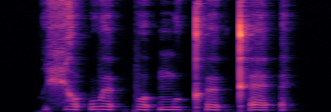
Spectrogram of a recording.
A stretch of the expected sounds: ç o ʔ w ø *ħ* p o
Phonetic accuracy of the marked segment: incorrect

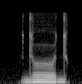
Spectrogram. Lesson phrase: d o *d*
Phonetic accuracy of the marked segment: correct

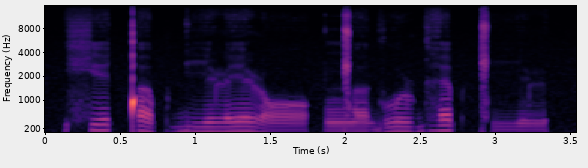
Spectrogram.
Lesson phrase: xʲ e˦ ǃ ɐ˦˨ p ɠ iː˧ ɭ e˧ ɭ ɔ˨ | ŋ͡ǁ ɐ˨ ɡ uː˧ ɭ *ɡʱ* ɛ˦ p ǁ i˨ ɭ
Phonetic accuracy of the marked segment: correct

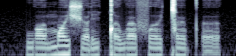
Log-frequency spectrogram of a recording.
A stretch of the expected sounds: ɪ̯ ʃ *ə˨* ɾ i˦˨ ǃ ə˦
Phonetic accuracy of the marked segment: incorrect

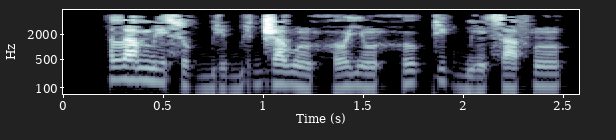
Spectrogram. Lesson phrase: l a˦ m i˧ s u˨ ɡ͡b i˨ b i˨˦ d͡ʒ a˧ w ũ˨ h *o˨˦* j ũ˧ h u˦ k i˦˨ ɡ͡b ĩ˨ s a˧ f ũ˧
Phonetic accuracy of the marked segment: correct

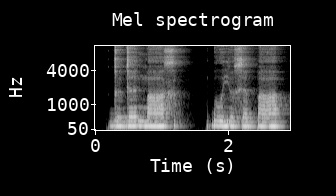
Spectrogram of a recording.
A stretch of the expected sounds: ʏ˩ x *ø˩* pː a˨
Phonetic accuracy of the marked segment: incorrect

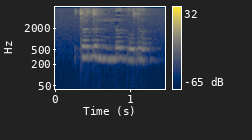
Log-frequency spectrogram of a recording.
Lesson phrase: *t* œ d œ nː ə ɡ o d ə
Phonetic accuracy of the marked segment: correct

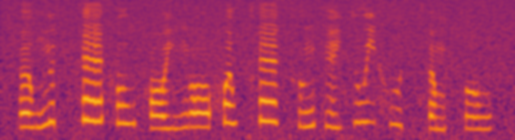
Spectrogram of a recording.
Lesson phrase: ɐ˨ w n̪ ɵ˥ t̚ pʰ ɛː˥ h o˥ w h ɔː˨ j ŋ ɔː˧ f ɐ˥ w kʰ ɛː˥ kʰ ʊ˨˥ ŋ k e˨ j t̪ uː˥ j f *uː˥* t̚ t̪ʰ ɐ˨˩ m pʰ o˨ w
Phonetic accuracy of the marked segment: incorrect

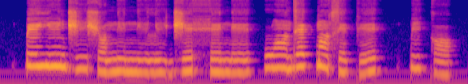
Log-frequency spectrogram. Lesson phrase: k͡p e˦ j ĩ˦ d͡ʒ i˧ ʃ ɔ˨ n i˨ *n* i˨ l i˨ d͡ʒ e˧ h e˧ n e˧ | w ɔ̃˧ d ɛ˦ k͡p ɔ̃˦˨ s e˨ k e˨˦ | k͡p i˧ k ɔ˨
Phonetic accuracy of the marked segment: correct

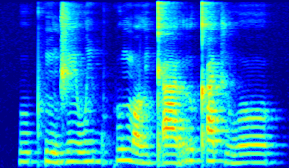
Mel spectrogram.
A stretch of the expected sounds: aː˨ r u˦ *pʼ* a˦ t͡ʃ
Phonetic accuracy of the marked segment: incorrect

